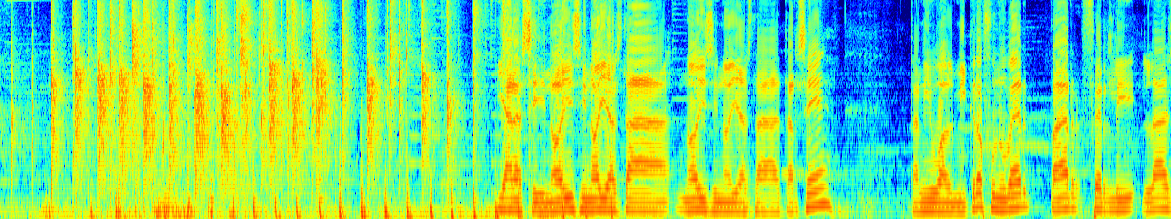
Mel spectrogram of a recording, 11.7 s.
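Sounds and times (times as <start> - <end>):
audience applause: 0.1 - 4.8
speech: 5.0 - 8.4, 9.1 - 11.7.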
